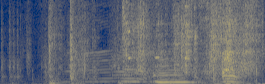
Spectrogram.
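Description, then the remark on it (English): A couple of dull thumps against a door, followed by a long, wavering strained groan and scraping as something wedged in the doorway is pushed and pulled through, with a heavier bump near the end. “Oh, we got wedged in the door.”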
